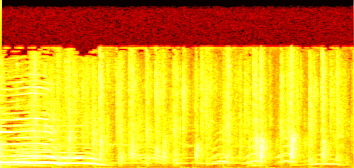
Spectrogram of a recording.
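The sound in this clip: Audience applause welcoming a featured guest onto a show: dense, steady clapping runs throughout, mixed with tonal cheering voices.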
